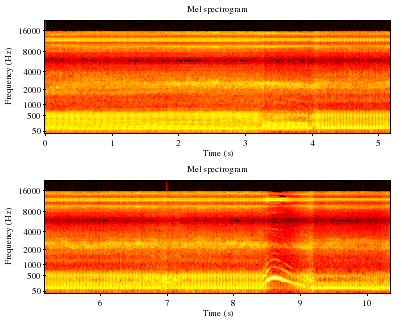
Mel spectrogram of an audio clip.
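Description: Honda Grom's small single-cylinder engine running under way at a steady speed. Its pitch drops about three seconds in, then holds lower. Near the end the engine pitch rises and falls quickly in a brief rev.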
